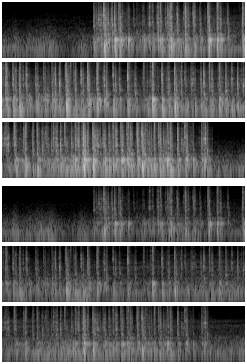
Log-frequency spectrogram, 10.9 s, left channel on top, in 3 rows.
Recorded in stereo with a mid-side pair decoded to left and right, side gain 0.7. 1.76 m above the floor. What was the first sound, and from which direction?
Typing on a keyboard, 45° left.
